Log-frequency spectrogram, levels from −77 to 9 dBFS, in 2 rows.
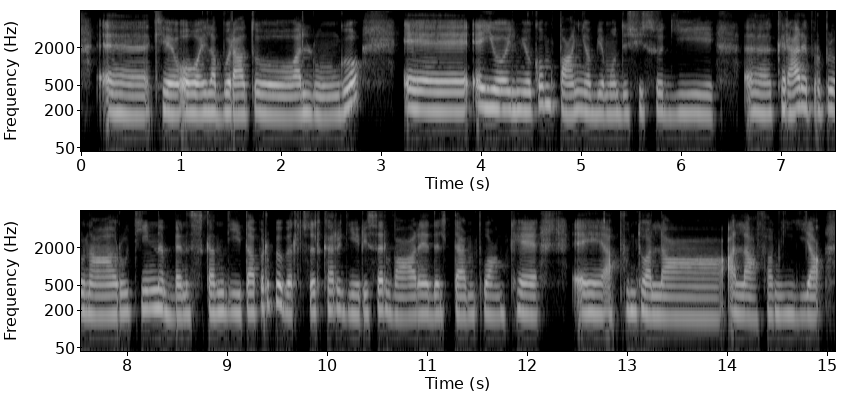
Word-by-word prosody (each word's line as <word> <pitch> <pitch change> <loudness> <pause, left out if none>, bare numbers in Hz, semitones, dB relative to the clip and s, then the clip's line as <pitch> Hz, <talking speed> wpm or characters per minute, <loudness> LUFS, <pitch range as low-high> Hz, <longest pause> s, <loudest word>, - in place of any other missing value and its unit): ehm, 175 -3 0
che 185 -3 +3
ho 180 0 +7
elaborato 175 -2 +2
a 170 - +3
lungo, 175 - +1 0.4
ehm, 195 -2 +4
e - - +4
io 215 -2 +5
e 200 - +3
il 195 - 0
mio 195 -1 +1
compagno 195 -5 -1
abbiamo 175 0 -2
deciso 185 +1 -5
di, 175 0 -6 0.3
ehm, 180 -1 -2
creare 210 +2 +3
proprio 205 0 -3
una 170 -1 +1
routine 200 +2 -1
ben 170 0 -2
scandita, 185 +1 -2
proprio 250 +6 +1
per 180 -4 -1
cercare 200 +2 -3
di 180 -2 -5
riservare 175 -2 -1
del 175 0 -4
tempo 170 +1 -3
anche, 175 0 -2 0.3
ehm, 180 -1 +1
appunto 190 -1 -4
alla 160 -2 -2
alla 170 -2 0
famiglia. 170 0 -4
180 Hz, 145 wpm, -25 LUFS, 170-195 Hz, 0.4 s, ho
